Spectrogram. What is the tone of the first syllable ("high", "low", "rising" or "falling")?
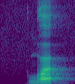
low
